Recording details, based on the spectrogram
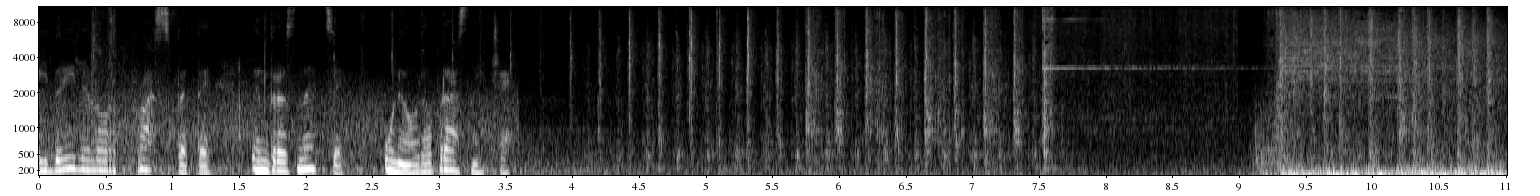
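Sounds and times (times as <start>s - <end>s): rapid sharp clicks: 2.4s - 7.6s.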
